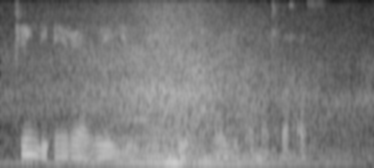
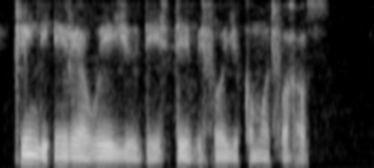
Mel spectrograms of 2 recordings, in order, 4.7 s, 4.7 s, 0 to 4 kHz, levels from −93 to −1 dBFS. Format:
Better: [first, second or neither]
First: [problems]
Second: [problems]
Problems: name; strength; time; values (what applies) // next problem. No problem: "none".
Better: second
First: background sound (Car passing by); 2 dB above the speech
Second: none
